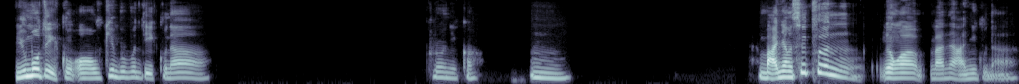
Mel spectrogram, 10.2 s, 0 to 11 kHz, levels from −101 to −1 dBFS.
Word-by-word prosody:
유머도 220 +3 +6
있고. 165 - -3
어 160 0 +1
웃긴 195 +6 -4
부분도 185 -3 -6
있구나. 165 0 -6 2.2
그러니까. 170 -4 -11 0.5
음. 165 -1 -5 1.9
마냥 195 0 +6
슬픈 300 - +1 0.2
영화만은 165 -2 0
아니구나. 145 +1 -8
170 Hz, 185 characters per minute, -24 LUFS, 160-190 Hz, 2.2 s, 유머도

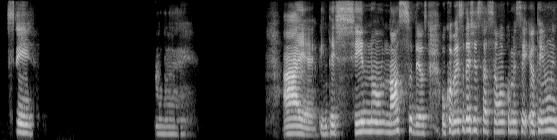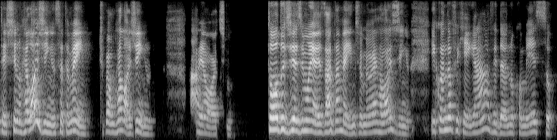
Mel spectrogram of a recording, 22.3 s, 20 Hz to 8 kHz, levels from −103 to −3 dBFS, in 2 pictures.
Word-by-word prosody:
Sim. 185 - -2 2.4
Ai. 150 -2 -21 1.8
Ai 160 0 +3
é, 135 -2 -7
intestino, 200 +5 -2
nosso 210 +5 +1
Deus, 170 -2 -4 0.3
o - - -10
começo 215 +3 -1
da 235 0 +2
gestação 215 -3 -4
eu 205 - -6
comecei 205 0 -5
eu 195 -1 -4
tenho 215 +2 -4
um 230 0 -4
intestino 210 0 -2
reloginho, 195 -3 +1
você 185 +3 -1
também? 190 -6 +4 0.2
Tipo 205 - -8
é - - 0
um 185 0 -7
reloginho? 190 -6 0 0.9
Ai - - +1
é 170 - -1
ótimo. 145 -2 -7 0.7
Todo 250 0 +7
dia 230 +1 +6
de 220 +1 -1
manhã 225 -4 +8
exatamente, 185 -2 +1
o - - -10
meu 175 +1 -8
é 200 +2 -2
reloginho. 190 - -6 0.4
E 210 - -3
quando 230 +3 -2
eu 250 - +1
fiquei 210 -8 -5
grávida 190 -3 -5
no 170 +1 -12
começo, 185 - -6
195 Hz, 115 wpm, -24 LUFS, 170-215 Hz, 2.4 s, manhã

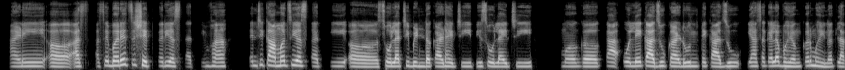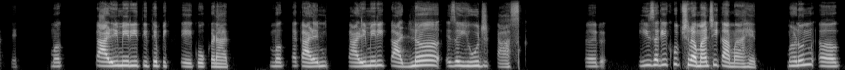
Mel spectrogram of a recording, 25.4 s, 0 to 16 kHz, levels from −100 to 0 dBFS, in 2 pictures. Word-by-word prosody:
आणि 200 +1 -2
अ, 195 - 0 0.4
अस 200 0 -3 0.2
असे 205 +4 -3
बरेच 270 +5 +4
शेतकरी 225 -2 +1
असतात 200 -3 -5
किंवा 205 0 -3 0.4
त्यांची 235 +4 -7
कामंचं 240 +1 +4
ही 250 - +6
असतात 225 -4 -2
की 205 +1 -10
अ, 180 -2 0
सोलाची 205 0 +2
बिंड 195 -1 0
काढायची, 195 0 -1
ती 200 - -4
सोलायची, 195 -1 -2 0.5
मग 195 0 -4
अ, 190 -1 +4
का 210 -2 +2
ओले 215 0 +2
काजू 215 -1 +6
काढून 205 0 +2
ते 205 - -3
काजू 195 +1 0 0.2
या 210 0 -2
सगळ्याला 215 +1 +1
भयंकर 200 +3 -1
मेहनत 200 -4 -2
लागते. 185 -3 -6 0.5
मग 200 0 -6 0.6
काळी 220 0 +5
मिरी 235 0 +5
तिथे 225 -1 -2
पिकते 200 -2 -8
कोकणात. 185 -3 -3 0.6
मग 205 0 -6
त्या 220 - -11
काळे 200 -1 +2 0.5
काळी 205 +1 +1
मिरी 235 +2 +2
काढणं 230 +5 +3 0.2
इज 210 +2 -4
अ - - +5
ह्यूज 220 0 0 0.2
टास्क. 170 -1 -8 1.0
तर 200 +1 -8
अ, - - -15 0.5
ही 245 +3 -4
सगळी 270 +1 +2
खूप 300 +1 -6
श्रमाची 225 -1 +6
कामं 200 -6 +2
आहेत. 170 -2 -4 0.5
म्हणून 250 +6 0
अ, 205 -2 +1
205 Hz, 135 wpm, -25 LUFS, 195-225 Hz, 1.0 s, ही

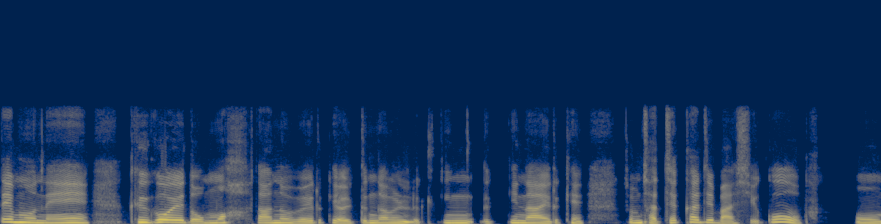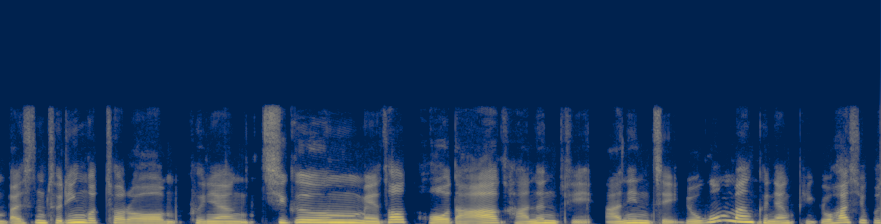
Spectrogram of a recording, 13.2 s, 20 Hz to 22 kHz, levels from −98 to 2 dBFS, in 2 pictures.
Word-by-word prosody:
때문에 205 -6 +3 0.3
그거에 235 0 +5
너무 180 0 -1
'아 - - -1 0.2
나는 195 -1 0
왜 175 +1 -2
이렇게 195 -1 -3
열등감을 170 0 -1
느끼 185 +6 -2
느끼나.' 175 +4 -1
이렇게 155 +2 -6 0.3
좀 200 - 0
자책하지 210 - -2
마시고 215 - -2 0.4
어 170 -2 -2
말씀드린 190 +9 +2
것처럼 165 -6 -2
그냥 160 -2 -2
지금에서 225 -2 +4 0.2
더 180 -1 +2
나아가는지 170 +2 0
아닌지 150 0 +1
요것만 285 - +2
그냥 170 -6 -2
비교하시고 195 - -4
185 Hz, 310 characters per minute, -23 LUFS, 160-215 Hz, 0.4 s, 그거에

